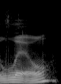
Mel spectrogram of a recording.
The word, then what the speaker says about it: Ailil: So what exactly made Ailil or Lil, depending on how you like to pronounce it, what exactly made Ailil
